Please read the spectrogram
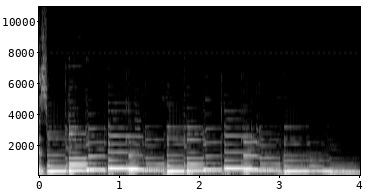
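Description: Electric guitar playing a blues lick: a quick run of about a dozen single picked notes that ends on one lower note held near the end.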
